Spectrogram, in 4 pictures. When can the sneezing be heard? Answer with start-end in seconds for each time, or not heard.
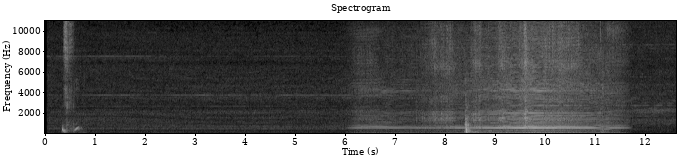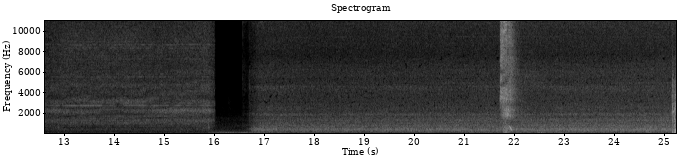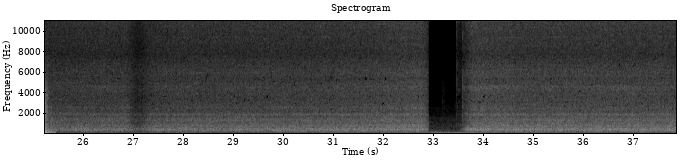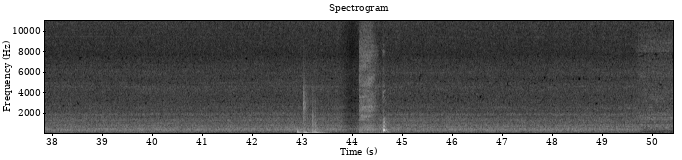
0.3-0.8, 21.7-22.6, 44.1-44.8.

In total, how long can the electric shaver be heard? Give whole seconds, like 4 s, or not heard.
6 s.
